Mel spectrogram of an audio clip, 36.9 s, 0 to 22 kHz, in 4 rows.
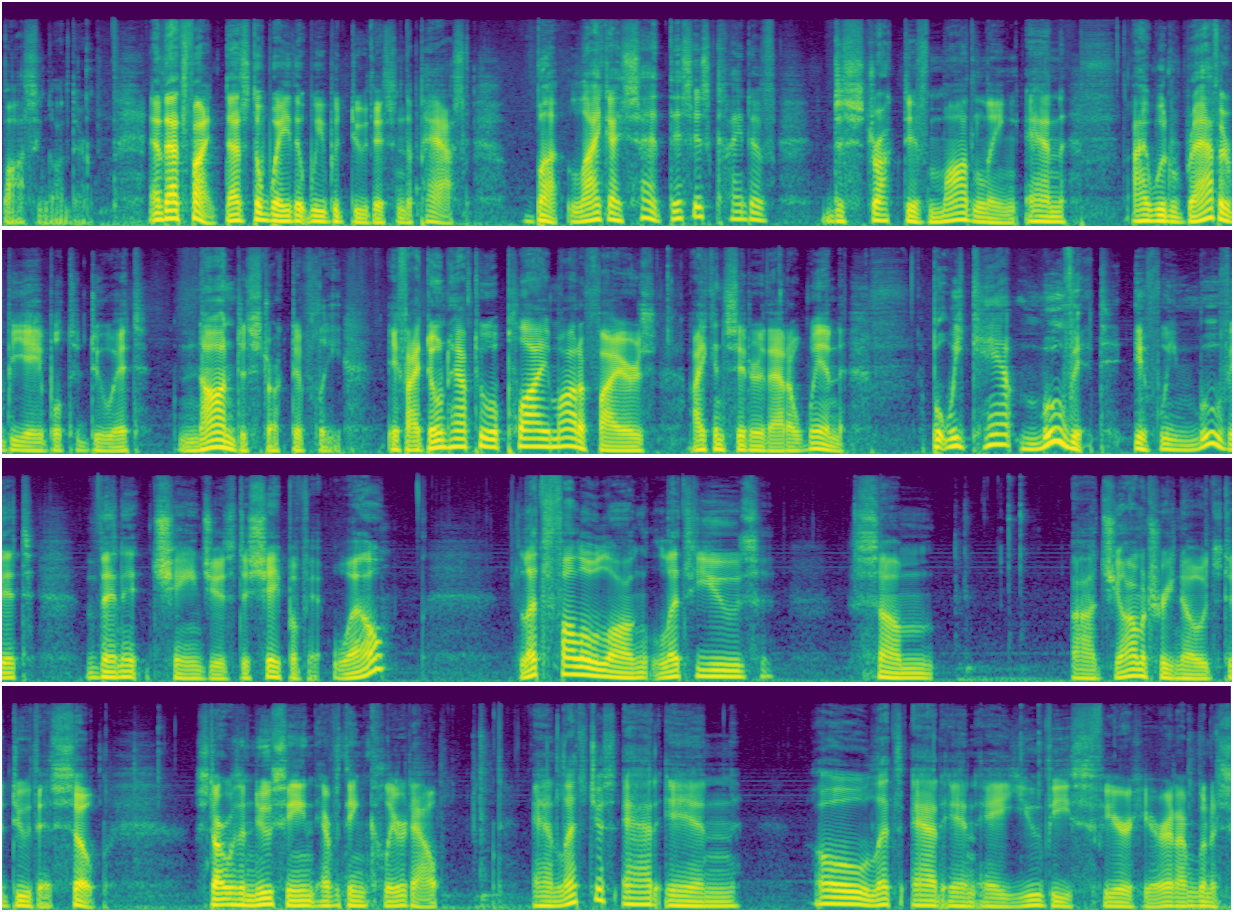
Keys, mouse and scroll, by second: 3.3 KP_Divide, 24.1-24.8 drag, 25.6 x, 27.6 scroll down 2, 28.8-29.2 shift+middle drag, 31.2 shift+a, 36.6 s.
